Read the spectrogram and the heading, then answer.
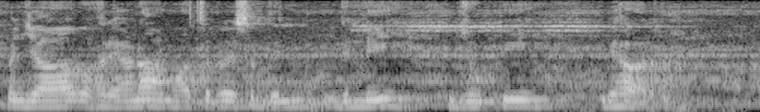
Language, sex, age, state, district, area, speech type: Punjabi, male, 45-60, Punjab, Mansa, rural, spontaneous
